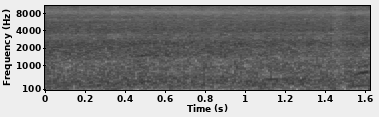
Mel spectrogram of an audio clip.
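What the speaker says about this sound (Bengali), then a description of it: "अब दो खतरनाक से लहर आ रहा है इन सब का बैंड बजाने।" Night surf on the beach at Puri, Odisha, a steady, close wash of ocean waves that fills the whole stretch without a break.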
